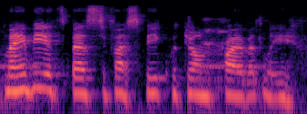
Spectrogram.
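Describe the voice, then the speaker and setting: A woman's voice: on the high side, brisk, sharp tone, a little hiss or hum. A woman playing an anxious but determined wife in a table-read drama. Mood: earnest, determined. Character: anxious, determined wife wanting to find her husband.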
